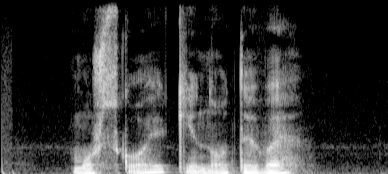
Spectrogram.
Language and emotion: Russian, neutral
